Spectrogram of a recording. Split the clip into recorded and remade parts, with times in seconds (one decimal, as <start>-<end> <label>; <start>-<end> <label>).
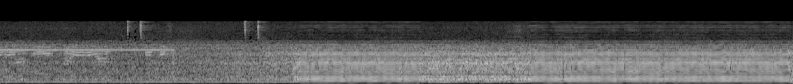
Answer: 0.0-3.0 recorded; 3.0-4.2 remade; 4.2-5.3 recorded; 5.3-7.9 remade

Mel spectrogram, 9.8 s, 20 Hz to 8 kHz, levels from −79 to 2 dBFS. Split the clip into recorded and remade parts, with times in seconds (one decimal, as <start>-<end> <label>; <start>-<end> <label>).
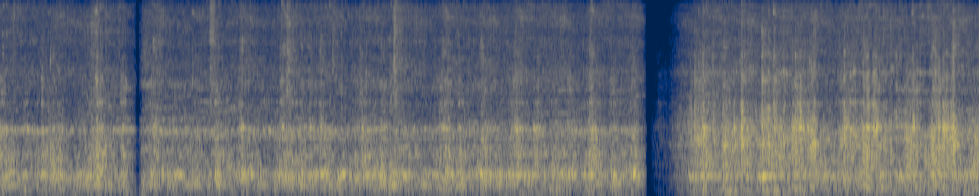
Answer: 0.0-5.0 remade; 5.0-8.1 recorded; 8.1-9.8 remade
